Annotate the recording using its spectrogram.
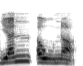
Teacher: ین اونا میں نون پوری طرح سے ظاہر ہو رہا ہے، نون کی آواز ظاہر ہو رہی ہے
